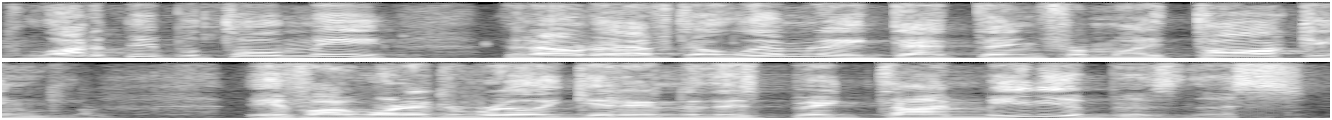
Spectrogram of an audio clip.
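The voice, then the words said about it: Strong Pittsburgh Yinzer accent. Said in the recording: “Is your Yinzer accent? You accentuate it for the air at times ... Pittsburghese”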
